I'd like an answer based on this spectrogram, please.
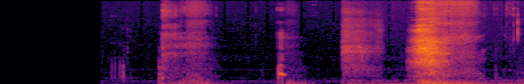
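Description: Tearful sighs and shaky breaths that begin about a second and a half in, with a brief catch of the voice near the middle and a louder sigh near the end.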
